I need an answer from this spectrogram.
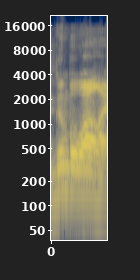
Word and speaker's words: Ogunbowale: And how do you pronounce her last name? The point guard that's playing for Ogunbowale. Yeah, so Ogunbowale.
